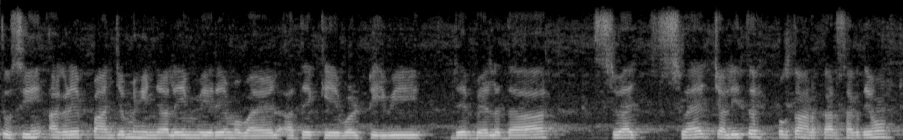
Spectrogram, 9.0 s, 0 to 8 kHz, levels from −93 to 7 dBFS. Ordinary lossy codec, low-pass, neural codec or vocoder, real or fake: Opus, 64 kbps; 7.2 kHz; none; real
